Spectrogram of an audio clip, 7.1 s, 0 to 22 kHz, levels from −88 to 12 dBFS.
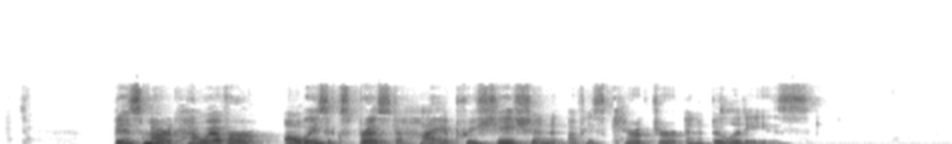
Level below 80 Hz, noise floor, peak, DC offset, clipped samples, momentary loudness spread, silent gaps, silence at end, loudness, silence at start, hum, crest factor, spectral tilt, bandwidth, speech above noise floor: -70 dBFS; -82 dBFS; -6 dBFS; under 0.1%; under 0.1%; 14 LU; none; 1.1 s; -26 LUFS; 0.85 s; none; 20 dB; -4 dB/octave; 9.6 kHz; 56 dB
